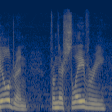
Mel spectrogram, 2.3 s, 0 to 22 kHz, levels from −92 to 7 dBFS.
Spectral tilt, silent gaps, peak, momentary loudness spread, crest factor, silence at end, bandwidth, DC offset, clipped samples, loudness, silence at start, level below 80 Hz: -5.5 dB/octave; none; -18 dBFS; 11 LU; 16 dB; 0.15 s; 15.5 kHz; under 0.1%; under 0.1%; -34 LUFS; 0 s; -72 dBFS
